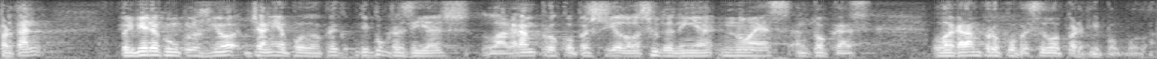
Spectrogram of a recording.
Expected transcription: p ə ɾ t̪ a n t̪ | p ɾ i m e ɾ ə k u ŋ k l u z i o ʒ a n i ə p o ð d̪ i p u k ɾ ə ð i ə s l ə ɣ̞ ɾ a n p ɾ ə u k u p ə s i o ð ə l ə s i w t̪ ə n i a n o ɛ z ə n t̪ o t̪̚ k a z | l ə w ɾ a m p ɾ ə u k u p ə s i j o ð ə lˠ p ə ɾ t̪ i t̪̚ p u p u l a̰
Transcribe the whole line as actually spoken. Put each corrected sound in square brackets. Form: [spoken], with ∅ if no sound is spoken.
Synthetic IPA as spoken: p ə ɾ t̪ a n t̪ | p ɾ i m e ɾ ə k u ŋ k l u z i o ʒ a n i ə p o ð d̪ i p u k ɾ ə [z] i ə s l ə ɣ̞ ɾ a [m] p ɾ ə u k u p ə s i o ð ə l ə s i w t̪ ə n i [ə] n o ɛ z ə n t̪ o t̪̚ k a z | l ə [ɣ] ɾ a m p ɾ ə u k u p ə s i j o ð ə lˠ p ə ɾ t̪ i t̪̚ p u p u l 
